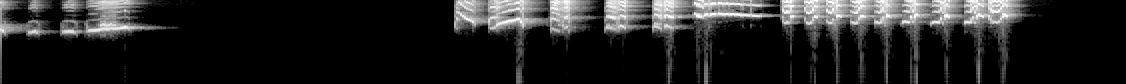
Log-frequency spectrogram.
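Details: Song of a Bali orange-headed thrush, a loud, tight type used to coax other birds to sing: a short slurred phrase, a pause, then a fast run of rattling, chipping high notes.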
